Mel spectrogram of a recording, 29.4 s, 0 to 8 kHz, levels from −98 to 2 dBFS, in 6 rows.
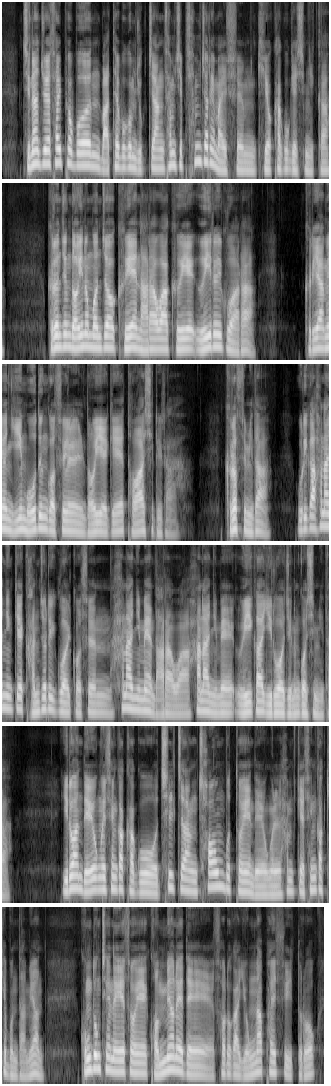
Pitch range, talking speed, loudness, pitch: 110-150 Hz, 310 characters per minute, -18 LUFS, 130 Hz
